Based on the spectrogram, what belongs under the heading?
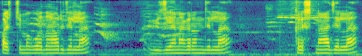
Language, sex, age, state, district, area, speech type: Telugu, male, 18-30, Andhra Pradesh, Konaseema, rural, spontaneous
